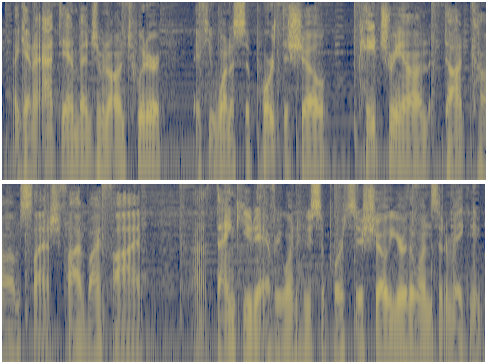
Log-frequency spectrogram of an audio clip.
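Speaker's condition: No condition

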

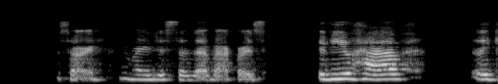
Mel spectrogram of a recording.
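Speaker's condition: ALS, limb onset; not bulbar onset

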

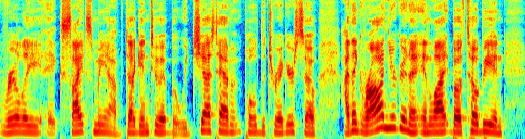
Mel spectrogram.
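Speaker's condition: No condition

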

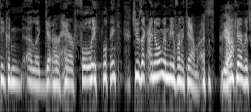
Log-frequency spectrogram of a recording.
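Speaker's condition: No condition

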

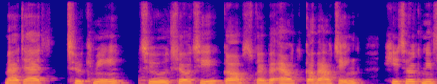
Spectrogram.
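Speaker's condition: Down syndrome; intellectual disability

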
